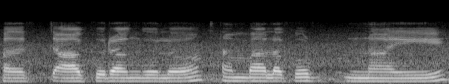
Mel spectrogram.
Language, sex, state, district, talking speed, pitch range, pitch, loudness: Telugu, female, Andhra Pradesh, Guntur, 65 wpm, 150-160 Hz, 155 Hz, -16 LUFS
